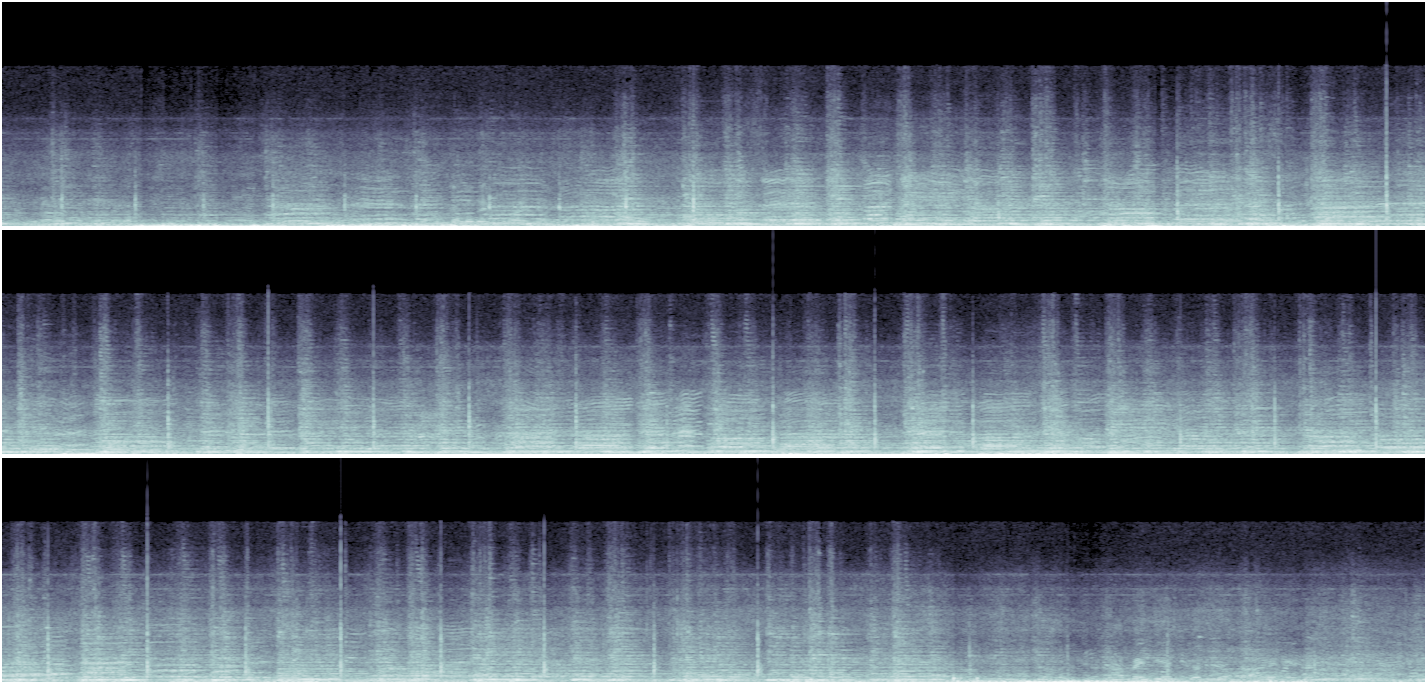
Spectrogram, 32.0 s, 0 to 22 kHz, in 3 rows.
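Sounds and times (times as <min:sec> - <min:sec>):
plucked string instruments: 0:00.0 - 0:32.0
strummed guitars: 0:00.0 - 0:32.0
violin: 0:00.0 - 0:32.0
drum: 0:00.4 - 0:28.4
voices singing along: 0:01.6 - 0:28.6.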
